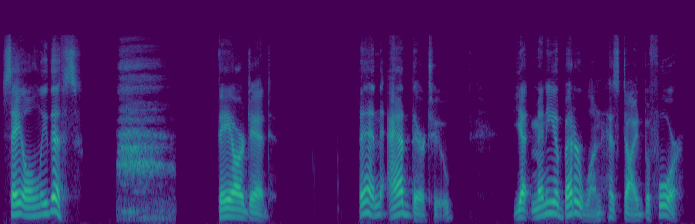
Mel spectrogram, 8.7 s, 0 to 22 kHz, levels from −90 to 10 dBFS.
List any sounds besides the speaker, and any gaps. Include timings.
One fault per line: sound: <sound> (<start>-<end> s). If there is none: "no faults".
sound: sigh (1.5-2.2 s)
